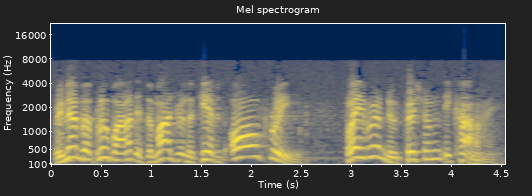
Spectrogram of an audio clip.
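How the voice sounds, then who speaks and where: An American man announcing a 1940s radio commercial with emphatic, deliberate salesmanship. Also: sits high, huge pitch swings, sharp tone. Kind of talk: 1940s radio advertising read. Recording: muffled, faintly noisy 1940s radio broadcast.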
